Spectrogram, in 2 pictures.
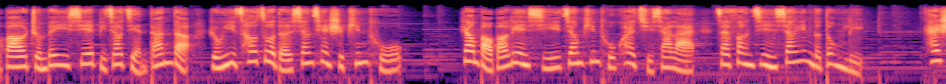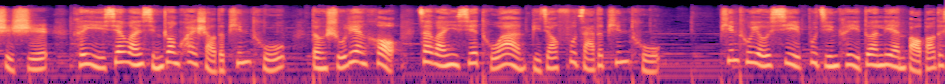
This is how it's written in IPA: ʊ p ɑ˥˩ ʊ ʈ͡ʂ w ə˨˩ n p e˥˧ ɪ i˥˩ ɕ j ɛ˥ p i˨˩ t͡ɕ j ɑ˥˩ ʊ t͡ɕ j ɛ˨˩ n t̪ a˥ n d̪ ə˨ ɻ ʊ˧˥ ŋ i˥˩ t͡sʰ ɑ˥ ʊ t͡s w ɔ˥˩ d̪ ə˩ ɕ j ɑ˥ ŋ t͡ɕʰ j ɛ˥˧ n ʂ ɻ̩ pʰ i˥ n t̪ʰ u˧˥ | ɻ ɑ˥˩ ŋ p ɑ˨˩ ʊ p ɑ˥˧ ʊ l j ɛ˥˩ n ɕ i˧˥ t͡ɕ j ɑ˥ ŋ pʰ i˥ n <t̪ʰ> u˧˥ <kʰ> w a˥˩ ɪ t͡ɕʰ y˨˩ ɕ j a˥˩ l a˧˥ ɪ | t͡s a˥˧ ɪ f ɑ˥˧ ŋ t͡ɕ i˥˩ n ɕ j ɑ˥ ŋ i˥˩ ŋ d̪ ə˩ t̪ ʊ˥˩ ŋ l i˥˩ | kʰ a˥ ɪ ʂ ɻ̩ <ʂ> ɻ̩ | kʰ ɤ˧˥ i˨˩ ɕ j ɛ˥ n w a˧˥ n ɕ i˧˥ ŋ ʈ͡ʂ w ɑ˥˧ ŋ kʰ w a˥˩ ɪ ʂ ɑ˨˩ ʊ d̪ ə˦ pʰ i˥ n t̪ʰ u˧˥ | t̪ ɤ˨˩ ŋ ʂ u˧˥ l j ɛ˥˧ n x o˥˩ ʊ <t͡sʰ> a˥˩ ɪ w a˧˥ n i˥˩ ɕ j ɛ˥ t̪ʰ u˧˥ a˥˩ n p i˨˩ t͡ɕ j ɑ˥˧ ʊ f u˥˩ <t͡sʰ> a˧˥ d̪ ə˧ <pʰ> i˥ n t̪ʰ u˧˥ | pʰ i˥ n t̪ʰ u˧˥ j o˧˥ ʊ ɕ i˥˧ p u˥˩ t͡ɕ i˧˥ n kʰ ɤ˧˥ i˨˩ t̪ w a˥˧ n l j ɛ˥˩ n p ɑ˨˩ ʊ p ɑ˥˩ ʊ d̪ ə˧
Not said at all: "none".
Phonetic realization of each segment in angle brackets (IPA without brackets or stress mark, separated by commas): t̪ʰ, kʰ, ʂ, t͡s, t͡s, pʰ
